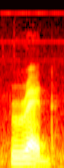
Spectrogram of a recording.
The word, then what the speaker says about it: read: word which is read my past tense is also read it just that the pronunciation will change as read I have read this book okay so please don't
